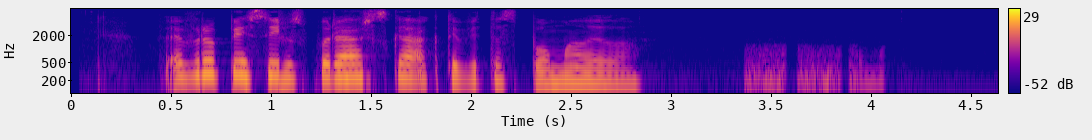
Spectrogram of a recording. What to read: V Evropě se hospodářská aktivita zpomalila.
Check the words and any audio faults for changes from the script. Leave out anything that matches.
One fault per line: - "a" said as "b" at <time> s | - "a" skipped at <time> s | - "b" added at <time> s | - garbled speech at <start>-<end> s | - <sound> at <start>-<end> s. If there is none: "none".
- laugh at 3.4-4.1 s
